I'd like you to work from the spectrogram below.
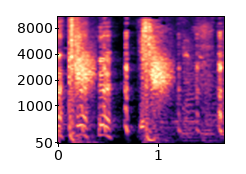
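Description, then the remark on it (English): A rapid string of punch sound effects depicting Bozo punching the clown, about six sharp whacks and thwacks landing in quick, uneven succession, loud with no talking over them. “So that's called Punching the Clown.”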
